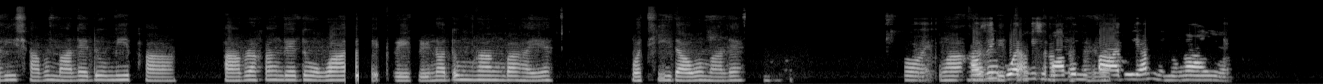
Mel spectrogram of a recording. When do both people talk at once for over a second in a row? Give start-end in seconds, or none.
9.7-11.1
